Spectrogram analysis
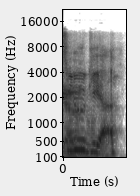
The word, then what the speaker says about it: Lugia: intro hi did I say did I say Lugia right is that the correct pronunciation okay that's good okay pulled that off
